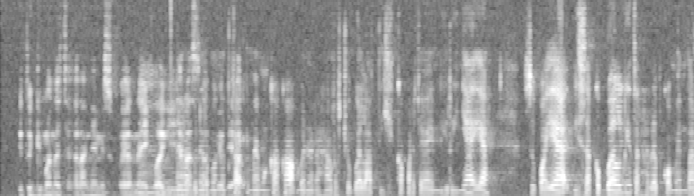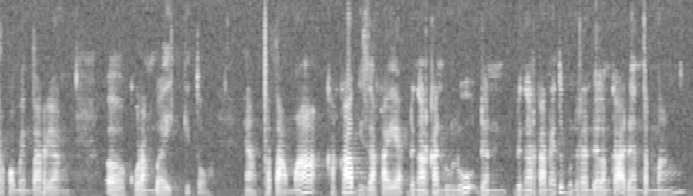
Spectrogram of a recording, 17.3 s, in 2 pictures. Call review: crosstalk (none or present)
present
